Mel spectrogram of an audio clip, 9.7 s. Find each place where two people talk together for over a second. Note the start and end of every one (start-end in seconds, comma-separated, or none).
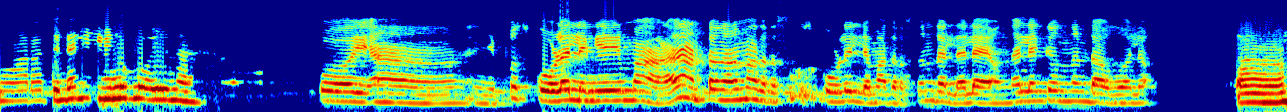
none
